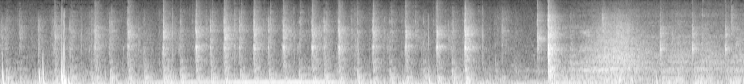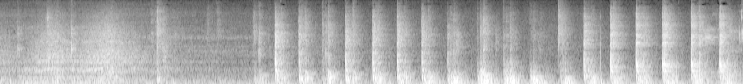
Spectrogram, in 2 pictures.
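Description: Fingertips with dark-painted nails tap the brushed stainless metal cover plate of a wall-mounted double light switch and flick its two plastic toggles; the plate sits solid and flat against the wall. Quick, short clicks and taps repeat over a steady low hum, easing into a softer, scratchier stretch in the middle before sharper, more distinct taps return.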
